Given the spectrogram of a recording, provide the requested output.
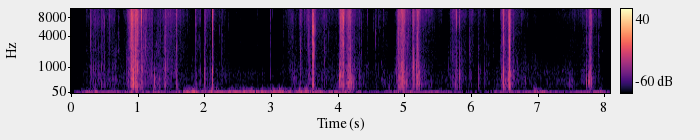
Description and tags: pine-forest--ww2-soldier--jumps--twigs
Soldier in World War II gear moving (mainly jumping) in a Finnish pine forest. Summer.
field-recording, forest, soldier, branches, metal, grass, rustle, foley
